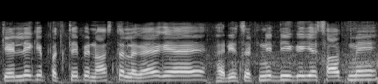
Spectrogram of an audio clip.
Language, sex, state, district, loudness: Hindi, male, Rajasthan, Bikaner, -12 LUFS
